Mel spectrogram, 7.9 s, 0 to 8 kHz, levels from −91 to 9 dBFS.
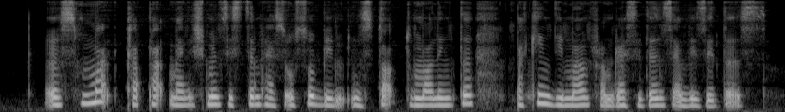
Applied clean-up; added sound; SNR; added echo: neural mask model Resemble Enhance denoiser.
